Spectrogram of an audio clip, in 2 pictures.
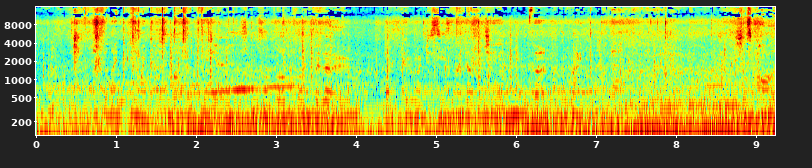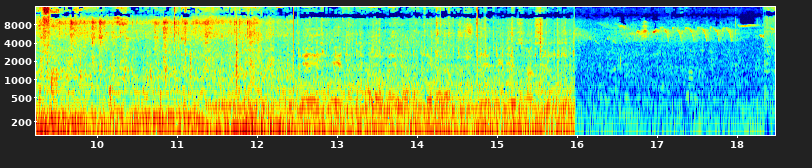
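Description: Steady low rumble of road and engine noise inside the cabin of a moving coach, with faint voices over it. The rumble cuts off suddenly near the end, leaving only quiet background.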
